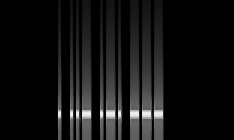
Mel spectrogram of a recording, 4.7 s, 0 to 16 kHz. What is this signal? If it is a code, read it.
Morse code, heard as a keyed tone, about 20 wpm, 700 Hz. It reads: EURO
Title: Build A Word - 1 Letter At A Time - 4-Letter Words - 20wpm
